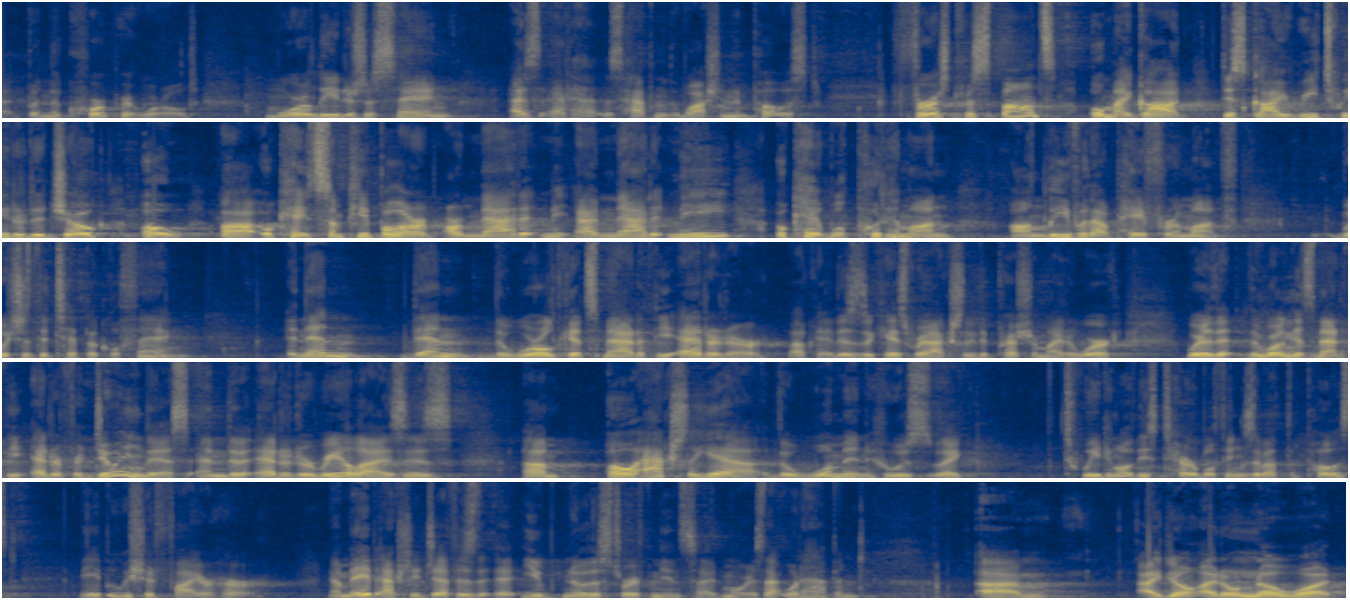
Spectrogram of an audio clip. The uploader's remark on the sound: In his conversation onstage. At the Aspen Ideas Festival.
